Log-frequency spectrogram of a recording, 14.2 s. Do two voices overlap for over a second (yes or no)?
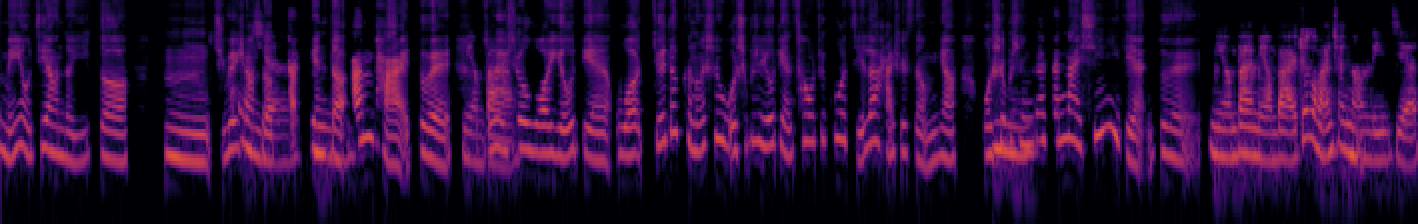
yes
